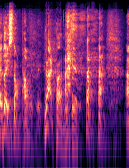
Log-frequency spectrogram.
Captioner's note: laughing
